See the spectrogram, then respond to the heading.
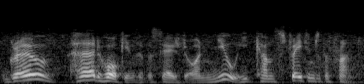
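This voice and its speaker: A man's voice: mid-range voice, sing-song, natural voice. Male actor as composed English detective superintendent, radio drama. Formal, methodical, varied intonation, slightly noisy recording. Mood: grave, narrating. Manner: measured, formal, precise delivery. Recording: muffled lo-fi radio drama, faint noise.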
